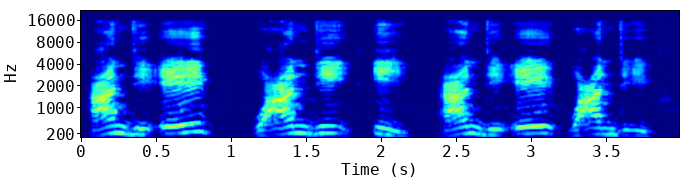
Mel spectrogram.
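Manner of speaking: A and E stretched out slowly; slow and stressed. Shown as a demonstration. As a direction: spell out A and E deliberately. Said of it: "وأوضح الحرفين المتحركين". (ببطء مع تأكيد على A و E)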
